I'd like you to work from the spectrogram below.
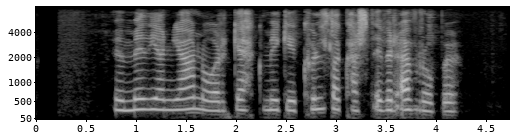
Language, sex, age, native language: Icelandic, female, 11, Icelandic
